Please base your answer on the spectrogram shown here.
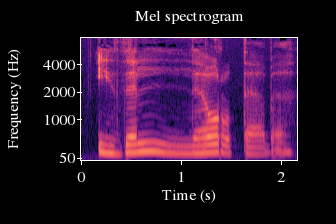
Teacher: اذل ارتاب، اذل ادغام بغیر غنہ کے، تو یہاں پر نون کی آواز بالکل نہیں آئے گی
